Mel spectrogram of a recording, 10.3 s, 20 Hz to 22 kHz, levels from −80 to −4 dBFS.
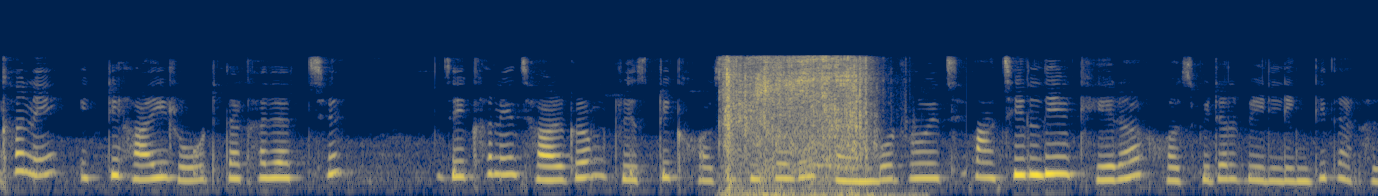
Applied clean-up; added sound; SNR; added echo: none; Tearing; -2 dB; none.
